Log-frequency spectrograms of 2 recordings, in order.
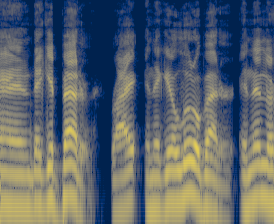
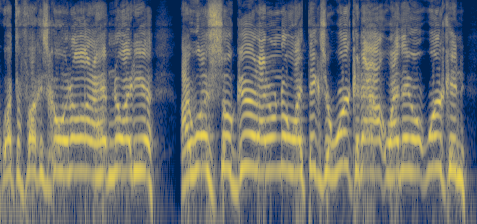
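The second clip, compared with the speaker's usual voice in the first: bewildered outburst; 8 semitones higher than usual. Retold or imitated. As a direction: act lost and confused about what went wrong. Confused quote of failing people.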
